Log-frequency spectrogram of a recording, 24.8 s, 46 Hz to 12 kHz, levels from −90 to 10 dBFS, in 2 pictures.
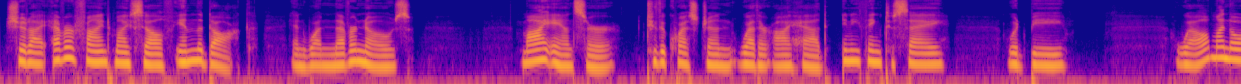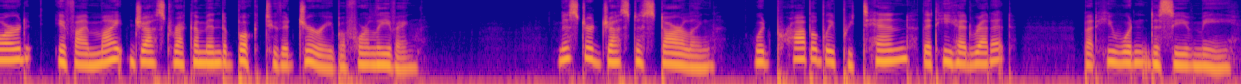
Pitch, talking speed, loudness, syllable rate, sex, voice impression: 185 Hz, 135 wpm, -18 LUFS, 4.3 syllables/s, female, very feminine, adult-like, slightly calm, slightly sweet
